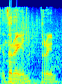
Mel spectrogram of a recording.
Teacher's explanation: with Greek it's like the D sound is like almost like a th sound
